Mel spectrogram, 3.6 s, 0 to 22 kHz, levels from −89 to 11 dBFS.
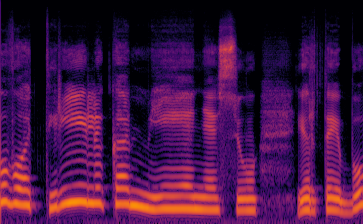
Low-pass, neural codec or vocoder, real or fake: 19.8 kHz; autoencoder, 48 kHz, 128 numbers a frame, DAC-VAE, trained on Japanese speech; fake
